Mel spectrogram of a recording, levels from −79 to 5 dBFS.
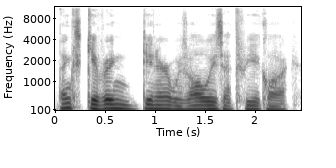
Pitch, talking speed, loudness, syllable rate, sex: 120 Hz, 170 wpm, -17 LUFS, 4.9 syllables/s, male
